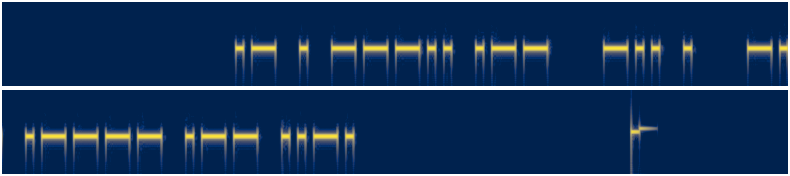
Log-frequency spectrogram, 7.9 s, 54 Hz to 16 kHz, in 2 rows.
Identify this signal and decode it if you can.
Morse code, heard as a keyed tone, about 30 wpm, 700 Hz. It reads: AE8W DE N1WF
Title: USA Callsign DE Callsign - 4 Characters - 30wpm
